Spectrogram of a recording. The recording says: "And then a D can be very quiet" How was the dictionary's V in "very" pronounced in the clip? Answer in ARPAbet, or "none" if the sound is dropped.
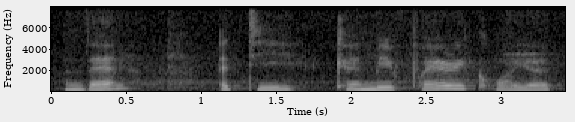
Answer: F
